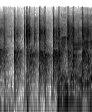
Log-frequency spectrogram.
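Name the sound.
golf clap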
